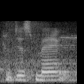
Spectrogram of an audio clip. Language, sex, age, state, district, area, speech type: Hindi, female, 60+, Rajasthan, Jodhpur, urban, spontaneous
